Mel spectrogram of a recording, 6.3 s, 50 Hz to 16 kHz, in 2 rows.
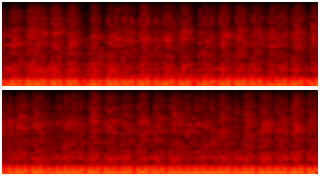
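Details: Harley-Davidson Iron 883 before booster tuning (meant to reduce heat and vibration): deep, even, lumpy V-twin idle at about three pulses a second, steady loudness, no knocks or misses; running smooth.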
